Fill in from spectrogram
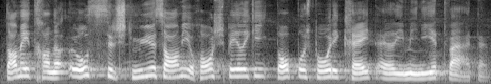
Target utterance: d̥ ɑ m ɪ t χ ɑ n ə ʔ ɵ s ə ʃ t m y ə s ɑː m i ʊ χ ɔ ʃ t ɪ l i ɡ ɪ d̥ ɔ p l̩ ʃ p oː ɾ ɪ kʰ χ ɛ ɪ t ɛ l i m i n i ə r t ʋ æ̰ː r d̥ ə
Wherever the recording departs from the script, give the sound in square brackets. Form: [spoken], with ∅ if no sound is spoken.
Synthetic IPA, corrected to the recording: d̥ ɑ m ɪ t χ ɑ n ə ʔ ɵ s ə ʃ t m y ə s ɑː m i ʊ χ ɔ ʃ [p] ɪ l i ɡ [i] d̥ ɔ p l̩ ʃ p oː ɾ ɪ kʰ χ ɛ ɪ t ɛ l i m i n i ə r t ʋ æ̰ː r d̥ ə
